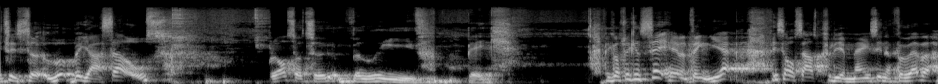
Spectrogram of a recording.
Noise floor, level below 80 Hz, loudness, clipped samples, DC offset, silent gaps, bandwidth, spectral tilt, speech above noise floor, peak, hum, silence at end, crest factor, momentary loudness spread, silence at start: -49 dBFS; -42 dBFS; -18 LUFS; under 0.1%; under 0.1%; none; 16 kHz; -4 dB/octave; 31 dB; -6 dBFS; none; 0 s; 12 dB; 8 LU; 0 s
